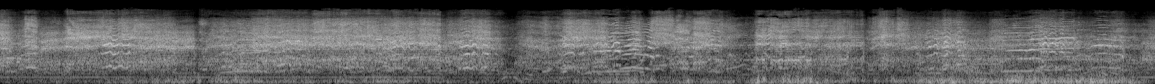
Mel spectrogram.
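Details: A noisy group of Australian white cockatoos screeching almost without pause, harsh grating calls overlapping one another, with a steady low hum beneath.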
